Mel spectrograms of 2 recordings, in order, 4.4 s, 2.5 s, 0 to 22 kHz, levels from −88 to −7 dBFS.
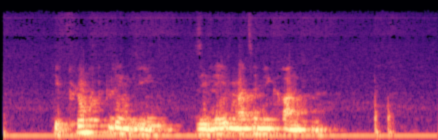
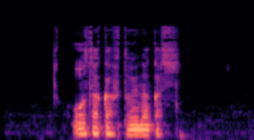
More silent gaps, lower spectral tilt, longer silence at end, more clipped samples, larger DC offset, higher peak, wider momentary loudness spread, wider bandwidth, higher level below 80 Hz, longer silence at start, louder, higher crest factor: neither; first, -9 dB/octave vs -6.5 dB/octave; second, 0 s vs 0.7 s; neither; neither; first, -2 dBFS vs -12 dBFS; first, 17 LU vs 12 LU; first, 15.5 kHz vs 11.5 kHz; first, -42 dBFS vs -62 dBFS; second, 0.05 s vs 0.75 s; first, -12 LUFS vs -28 LUFS; second, 10 dB vs 18 dB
